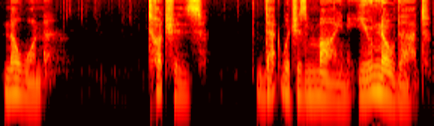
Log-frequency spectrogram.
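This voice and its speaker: A male actor voices a ruthless, possessive villain duke of low birth in an audio roleplay, phrasing each line with menacing deliberation. The heavily acted performance is angry and menacing, his slightly rough voice recorded dry.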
